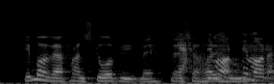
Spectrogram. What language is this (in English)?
Danish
